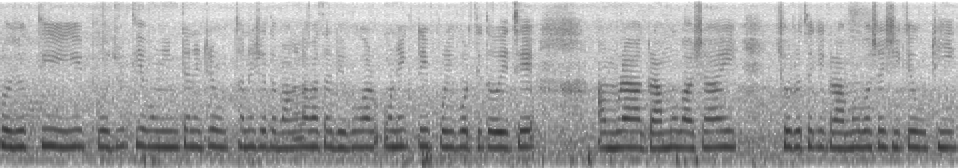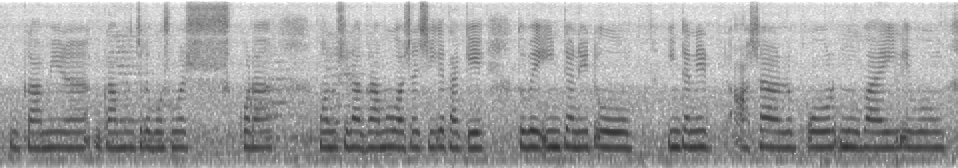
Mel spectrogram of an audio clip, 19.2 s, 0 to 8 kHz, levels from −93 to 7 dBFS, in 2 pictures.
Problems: none marked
